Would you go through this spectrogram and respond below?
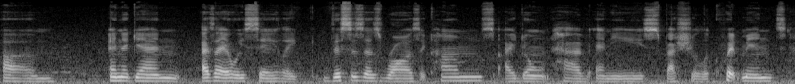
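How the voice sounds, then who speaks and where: A woman's voice: low voice, fairly even intonation, a little slow, rough recording. A woman hosting a spiritual podcast in a casual, chatty way, laughing often and using lots of fillers, recorded on a laptop microphone at home. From Portugal. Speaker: podcast host and minister. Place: dark hot room at home. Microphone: laptop microphone on her lap. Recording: raw home laptop recording with faint hiss.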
